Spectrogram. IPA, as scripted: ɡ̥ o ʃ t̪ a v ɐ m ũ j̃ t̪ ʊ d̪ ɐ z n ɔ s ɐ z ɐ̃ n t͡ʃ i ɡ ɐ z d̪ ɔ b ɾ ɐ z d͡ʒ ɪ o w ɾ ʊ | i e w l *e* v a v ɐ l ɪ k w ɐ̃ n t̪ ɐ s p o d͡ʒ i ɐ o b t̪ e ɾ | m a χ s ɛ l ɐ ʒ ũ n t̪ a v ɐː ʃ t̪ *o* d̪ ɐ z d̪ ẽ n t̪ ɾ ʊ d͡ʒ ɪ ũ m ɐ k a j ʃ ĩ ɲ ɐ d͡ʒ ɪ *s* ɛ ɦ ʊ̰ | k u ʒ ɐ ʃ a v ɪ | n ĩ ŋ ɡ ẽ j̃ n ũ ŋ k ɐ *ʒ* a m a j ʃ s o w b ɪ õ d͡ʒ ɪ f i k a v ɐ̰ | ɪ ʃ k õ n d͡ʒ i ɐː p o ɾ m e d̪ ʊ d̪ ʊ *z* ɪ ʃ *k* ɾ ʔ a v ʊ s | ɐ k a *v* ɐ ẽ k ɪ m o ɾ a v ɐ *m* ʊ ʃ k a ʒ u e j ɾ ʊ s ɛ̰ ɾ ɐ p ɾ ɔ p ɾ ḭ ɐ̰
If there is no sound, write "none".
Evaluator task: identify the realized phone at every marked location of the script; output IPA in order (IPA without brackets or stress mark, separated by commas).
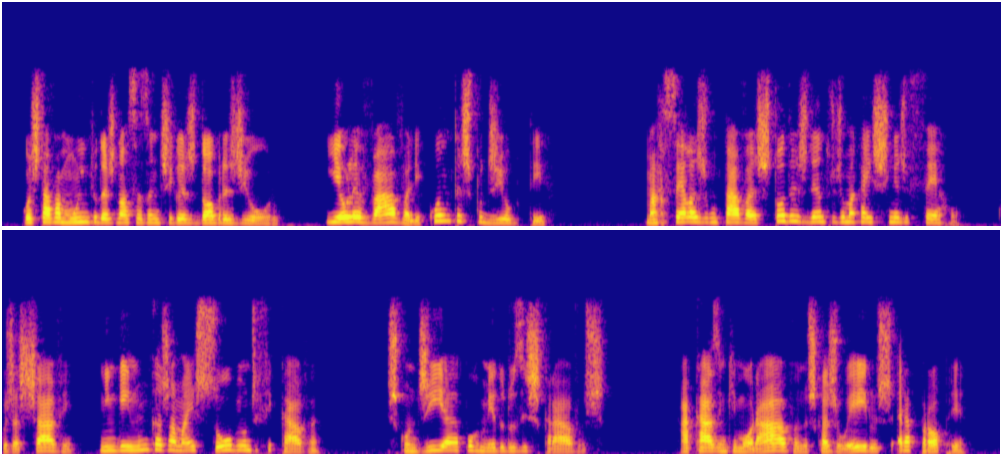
e, o, f, ʒ, z, k, z, n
